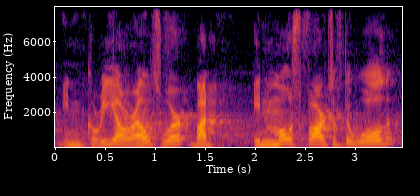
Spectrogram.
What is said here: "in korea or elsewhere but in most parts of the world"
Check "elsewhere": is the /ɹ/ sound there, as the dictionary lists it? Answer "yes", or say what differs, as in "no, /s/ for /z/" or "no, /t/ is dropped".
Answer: yes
